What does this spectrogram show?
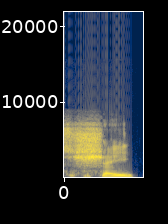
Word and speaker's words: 谁: There's one new word, vocabulary, that is 谁, second tone, 谁, who or whom.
